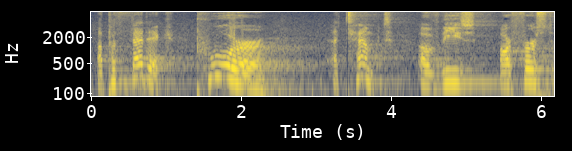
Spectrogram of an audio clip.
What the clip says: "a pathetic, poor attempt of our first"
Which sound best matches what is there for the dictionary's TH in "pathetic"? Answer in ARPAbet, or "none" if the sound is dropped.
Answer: TH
